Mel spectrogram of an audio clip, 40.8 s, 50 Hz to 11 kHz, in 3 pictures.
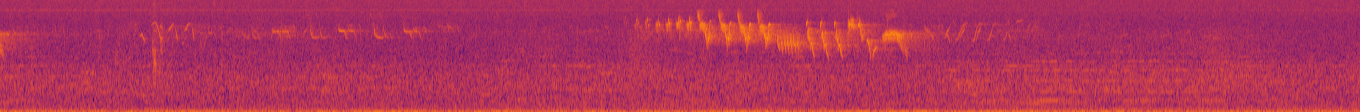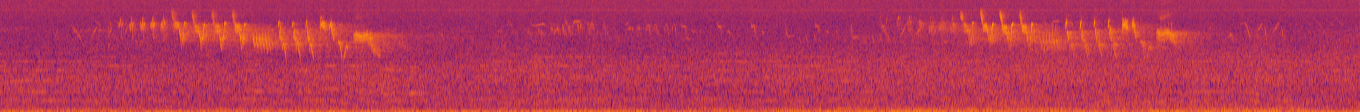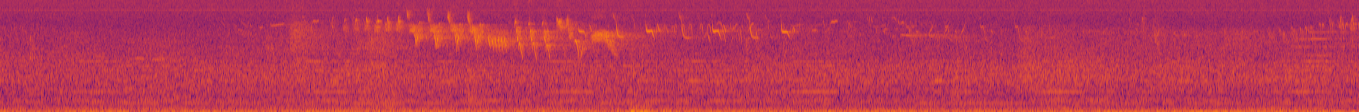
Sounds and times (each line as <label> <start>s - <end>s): trains passing by 0.0s - 40.7s
announcements of the near station in the distance 4.6s - 20.2s
church bells of the town in the distance 7.2s - 40.7s
announcements of the near station in the distance 27.4s - 40.7s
